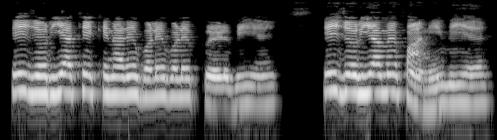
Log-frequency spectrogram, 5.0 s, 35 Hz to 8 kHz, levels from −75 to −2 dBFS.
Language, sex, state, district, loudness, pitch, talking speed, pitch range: Hindi, male, Bihar, Saran, -14 LUFS, 195 Hz, 120 wpm, 145-220 Hz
